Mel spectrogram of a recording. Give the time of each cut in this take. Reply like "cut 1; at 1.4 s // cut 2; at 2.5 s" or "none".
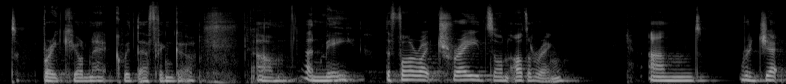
cut 1; at 3.6 s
